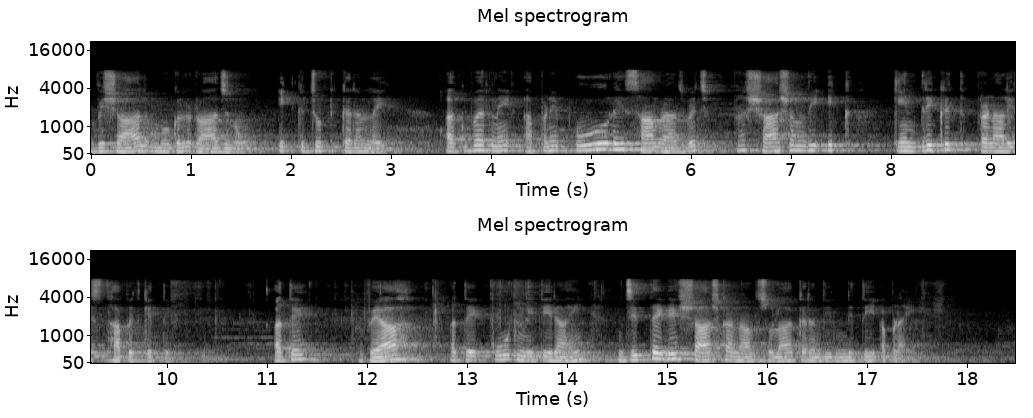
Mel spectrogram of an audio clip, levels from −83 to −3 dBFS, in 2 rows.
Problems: none marked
